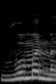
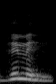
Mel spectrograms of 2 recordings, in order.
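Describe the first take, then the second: First: The first syllable has an oo vowel. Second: The first syllable has a short i vowel. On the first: The speaker calls it wrong. "ವುಮನ್ ಅಲ್ಲ" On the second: The speaker calls it right. "ವಿಮೆನ್ ಅಂತ ಓದ್ಬೇಕು, ವಿ ಮಿನ್"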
